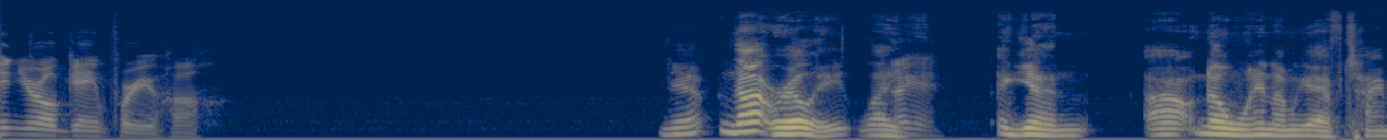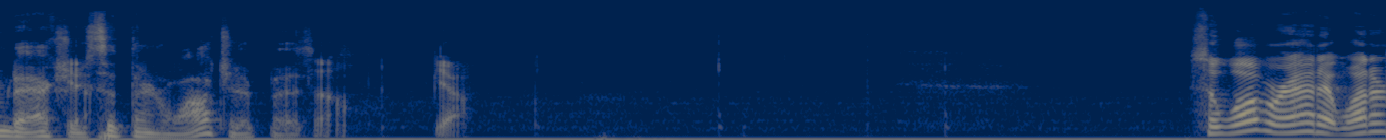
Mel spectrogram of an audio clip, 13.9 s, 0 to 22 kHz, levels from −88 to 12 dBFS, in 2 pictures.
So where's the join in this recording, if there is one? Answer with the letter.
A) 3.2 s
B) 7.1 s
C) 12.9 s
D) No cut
D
